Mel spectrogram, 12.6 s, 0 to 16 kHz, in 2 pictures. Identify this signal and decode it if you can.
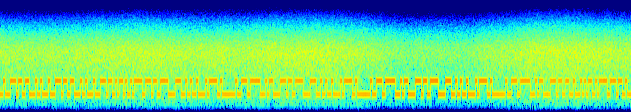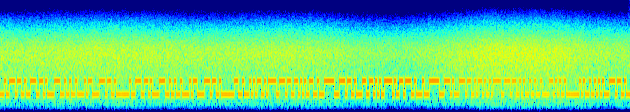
RTTY (50 baud, 450 Hz shift), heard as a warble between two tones, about 820 Hz centre, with radio static. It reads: … CQ CQ DE ON3ATB ON3ATB ON3ATB PSE K AGN? AGN? PSE RPT UR QTH DE F4FY …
